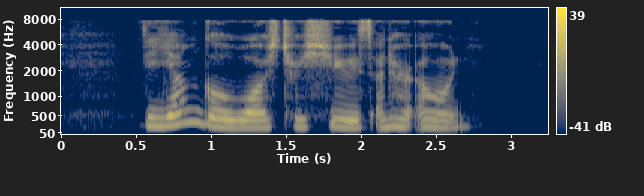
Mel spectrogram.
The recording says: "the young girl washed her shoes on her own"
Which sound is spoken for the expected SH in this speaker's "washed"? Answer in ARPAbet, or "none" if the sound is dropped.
SH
